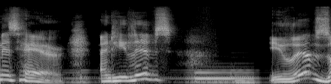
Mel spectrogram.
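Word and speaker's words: Haigha: does them when he's happy his name is hair he pronounced it so as to rhyme with M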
